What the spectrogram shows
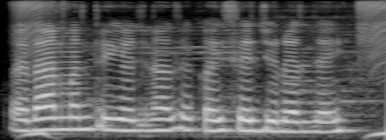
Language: Bhojpuri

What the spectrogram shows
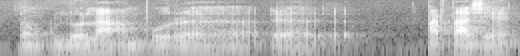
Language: Wolof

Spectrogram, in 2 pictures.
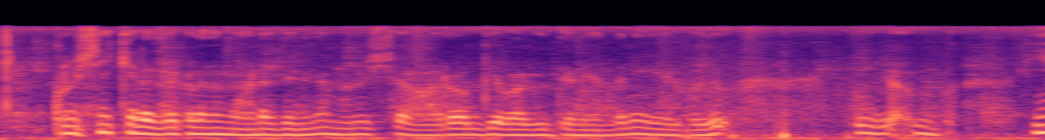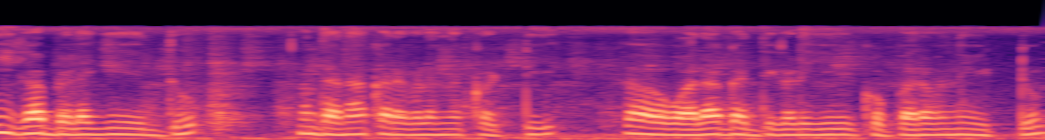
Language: Kannada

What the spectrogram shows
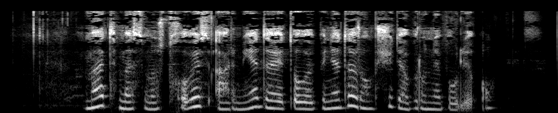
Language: Georgian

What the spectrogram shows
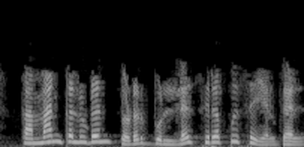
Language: Tamil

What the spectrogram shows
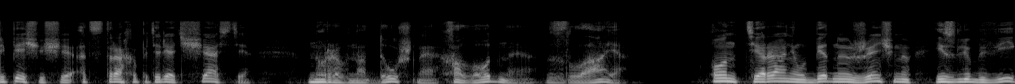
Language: Russian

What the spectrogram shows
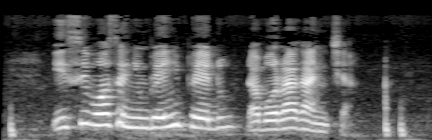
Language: Taita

